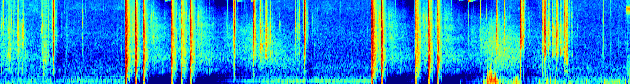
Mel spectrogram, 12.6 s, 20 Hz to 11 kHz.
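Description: CZ EVO3 9mm carbine firing outdoors, sharp loud reports in quick bursts of two to four shots separated by pauses, with faint handling noises and a brief low rustle between volleys.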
